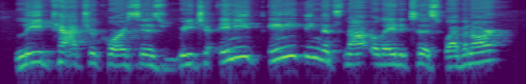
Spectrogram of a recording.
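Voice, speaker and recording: A man with a high pitch speaks at a very fast pace. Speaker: online marketing trainer. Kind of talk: webinar training. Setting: live webinar with screen share.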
